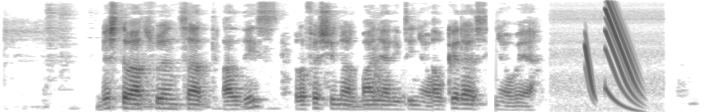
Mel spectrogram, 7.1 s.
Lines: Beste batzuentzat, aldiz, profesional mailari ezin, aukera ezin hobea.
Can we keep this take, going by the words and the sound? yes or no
no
